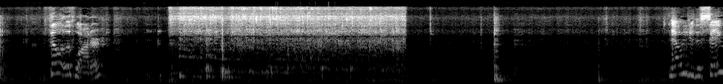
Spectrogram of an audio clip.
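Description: Tap water runs into a drinking glass in a home science demonstration, a steady gushing stream lasting about three seconds, with voices speaking before and after.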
